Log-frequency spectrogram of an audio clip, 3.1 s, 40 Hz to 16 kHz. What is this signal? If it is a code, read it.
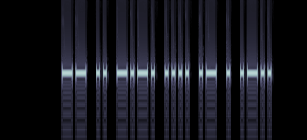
Morse code, heard as a keyed tone, about 36 wpm, 700 Hz. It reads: MICHAEL
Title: USA Common Names - 35wpm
